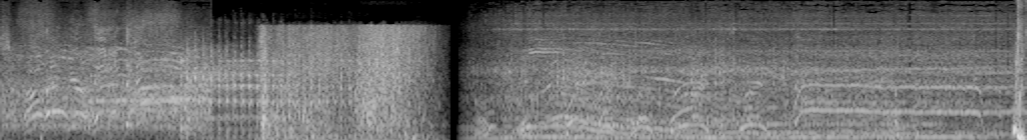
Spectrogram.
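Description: Shouting and screaming voices. A few seconds in, a burst of rapid clatter runs into a loud rush of noise that stops abruptly. After that, more excited shouting and yelling from several people.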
